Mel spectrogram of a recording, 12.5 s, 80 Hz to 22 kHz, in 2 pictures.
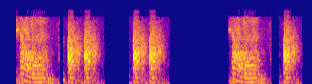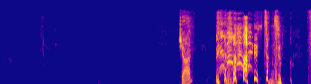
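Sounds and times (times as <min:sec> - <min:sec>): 
buzzy fart sounds with shifting pitch played as a song: 0:00.3 - 0:03.4, 0:04.6 - 0:06.1
speech: 0:00.5 - 0:01.8, 0:09.8 - 0:12.4
laughter: 0:10.5 - 0:12.3.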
